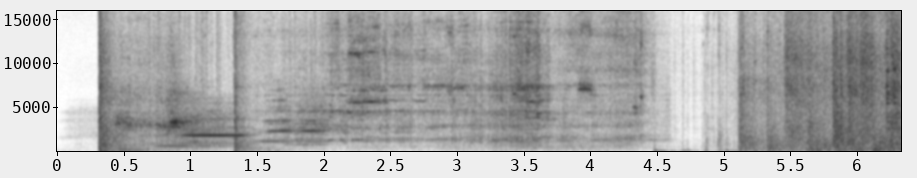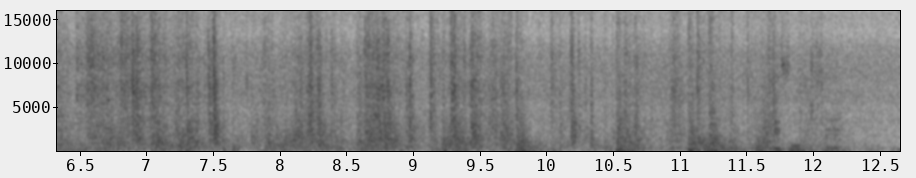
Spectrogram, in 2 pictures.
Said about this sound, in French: Dans l'enceinte de la banque, une nouvelle explosion retentit. Cette fois, une citerne se décrocha dans un bruit épouvantable.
